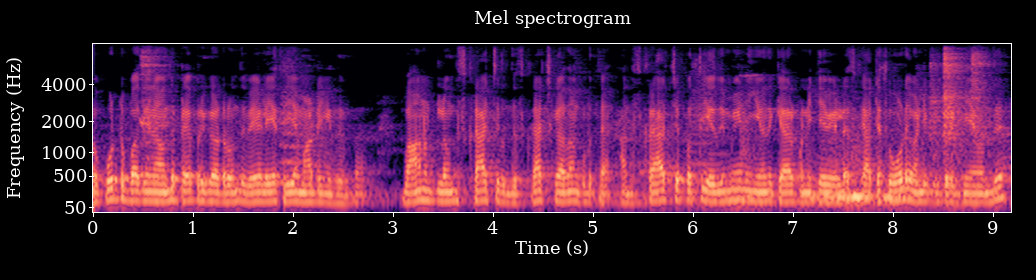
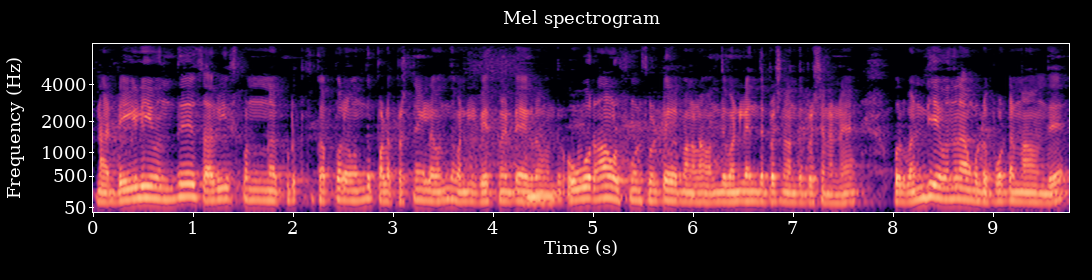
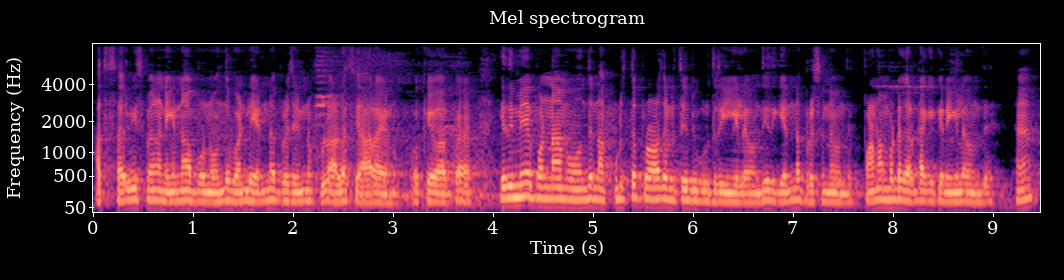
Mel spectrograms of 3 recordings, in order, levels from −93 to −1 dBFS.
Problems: background sounds at intervals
